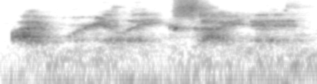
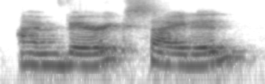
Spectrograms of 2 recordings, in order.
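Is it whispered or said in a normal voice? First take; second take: whispered; normal. First: It is whispered. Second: It is said in a normal voice.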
